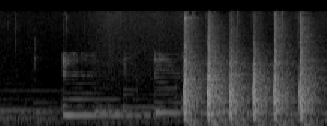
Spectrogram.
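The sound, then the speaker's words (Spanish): A quick series of about six firm knocks on a door, evenly spaced and fairly loud, sounding over a steady musical tone that began just before. “Padrino, por favor, abre la puerta.”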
